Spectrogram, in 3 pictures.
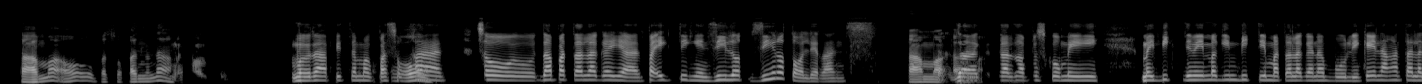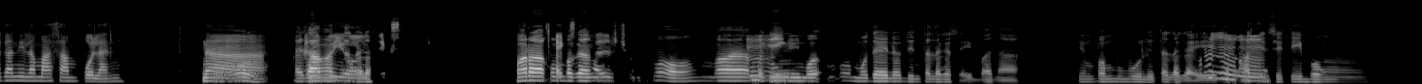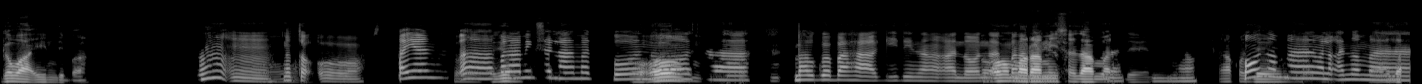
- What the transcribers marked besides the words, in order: unintelligible speech; in English: "zero tolerance"; other background noise; in English: "Expulsion"
- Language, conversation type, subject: Filipino, unstructured, Ano ang masasabi mo tungkol sa problema ng pambu-bully sa mga paaralan?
